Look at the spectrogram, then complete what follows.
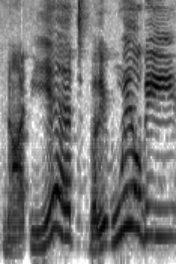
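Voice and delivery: lightly voiced smooth-talking fox; sly fox. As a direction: coax him like a friendly huckster. Fox's voice.

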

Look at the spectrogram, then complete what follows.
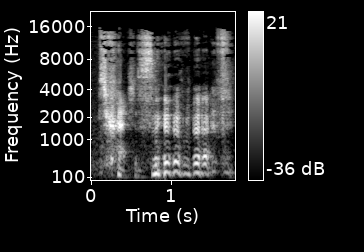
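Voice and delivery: slow amused laugh through words. Real, not acted. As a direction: chuckle it out slowly. Reads item then laughs at it.

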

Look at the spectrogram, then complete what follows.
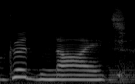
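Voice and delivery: ordinary delivery

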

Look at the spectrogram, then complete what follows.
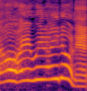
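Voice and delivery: light, high-pitched hello; imitating a sweet, high greeting; friendly greeting. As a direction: chirp it as an oblivious friend. Acting JoJo's friendly greeting.

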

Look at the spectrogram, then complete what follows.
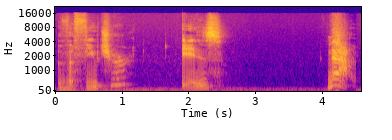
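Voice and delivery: slow, building dramatic announcement; dramatic announcer. Pretend. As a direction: announce it slowly, then burst out. Announcer-style dramatic line.

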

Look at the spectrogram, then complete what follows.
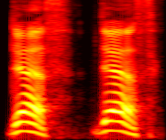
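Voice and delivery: high, sharp repeated cry; herald's cry. A narrator's reading. Chief herald crying out to the crowd, high. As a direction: announce death to the city. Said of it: "cries the chief herald".

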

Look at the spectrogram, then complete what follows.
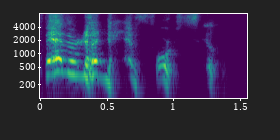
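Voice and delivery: exasperated linguist. Retold or imitated. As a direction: play the fed-up voice coach correcting him. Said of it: "She said".

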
